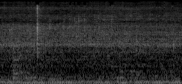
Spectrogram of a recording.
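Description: Vegetables sautéing in a pan at home give off a soft, steady sizzle with a light clink of a utensil near the start, close by and quiet, with no talking.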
